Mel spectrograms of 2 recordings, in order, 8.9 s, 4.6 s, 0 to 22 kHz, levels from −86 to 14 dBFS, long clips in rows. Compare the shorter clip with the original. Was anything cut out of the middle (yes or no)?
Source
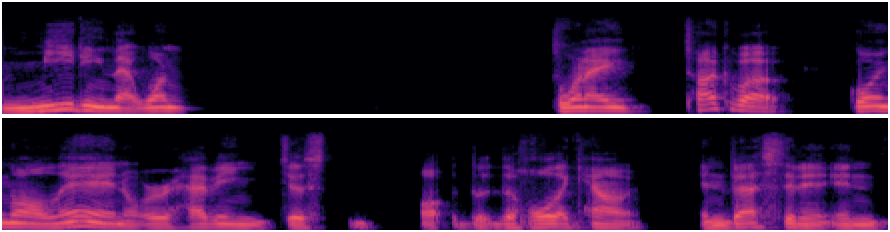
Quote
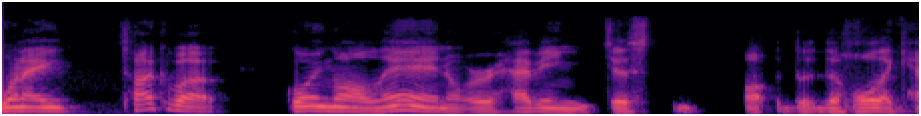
no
